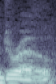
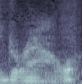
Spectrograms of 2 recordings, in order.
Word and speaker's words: drow: ok so then comes the the dro of course which you know many of you pronounce drow which i do not which is fine fetch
